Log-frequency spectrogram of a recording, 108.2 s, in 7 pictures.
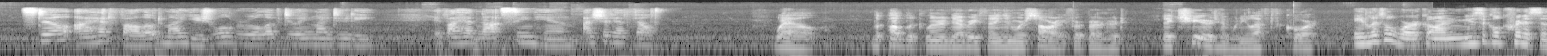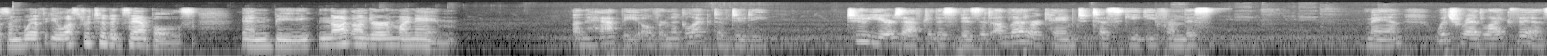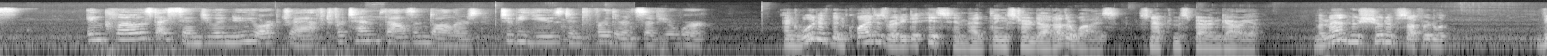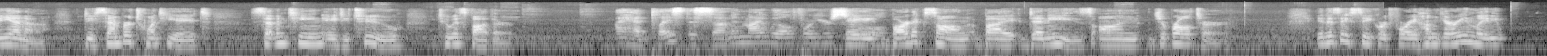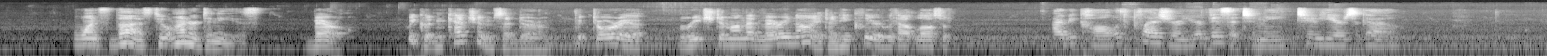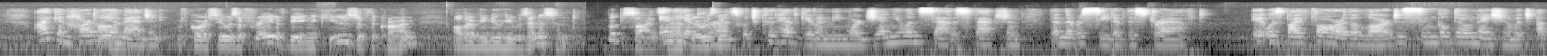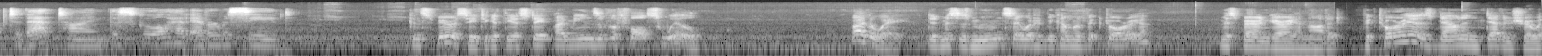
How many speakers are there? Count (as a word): three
